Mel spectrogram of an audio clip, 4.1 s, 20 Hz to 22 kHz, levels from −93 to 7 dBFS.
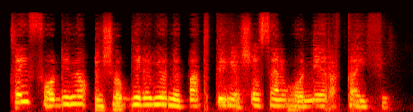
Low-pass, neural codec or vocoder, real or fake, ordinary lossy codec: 14.4 kHz; codec, 44.1 kHz, 0.9 kbps, DAC; fake; AAC, 64 kbps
